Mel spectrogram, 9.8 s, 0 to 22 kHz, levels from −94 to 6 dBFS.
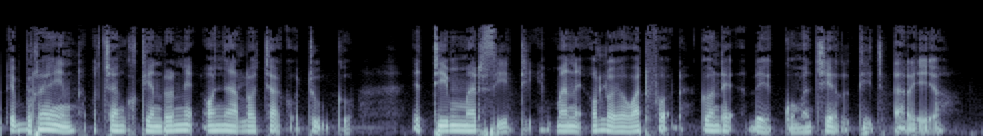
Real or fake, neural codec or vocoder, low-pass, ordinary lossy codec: fake; autoencoder, 48 kHz, 128 numbers a frame, DAC-VAE, trained on Japanese speech; 19.8 kHz; MP3, 48 kbps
